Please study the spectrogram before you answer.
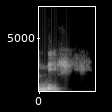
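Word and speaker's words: niche: আই সি এইচ ইস এটার উচ্চারণটা হলো এন আই সি এইচ সি উচ্চারণটা আমরা বলি হলো নিশ এই নিশ জিনিসটা কি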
